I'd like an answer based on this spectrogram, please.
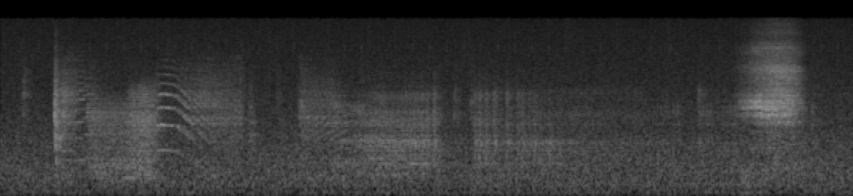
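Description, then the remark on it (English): A door creaks slowly open, drawn-out squeaky groans rising and falling for several seconds, then a short breathy rush of noise at the end. No one speaks. “You can hear this door.”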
